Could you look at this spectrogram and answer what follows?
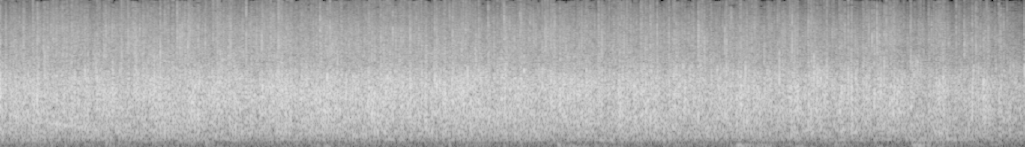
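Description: Theatre audience applauding: a steady round of many hands clapping that starts to die down near the end.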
